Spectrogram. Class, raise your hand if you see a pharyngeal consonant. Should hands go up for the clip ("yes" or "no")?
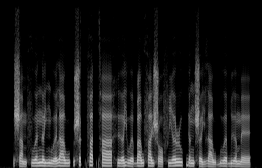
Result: no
